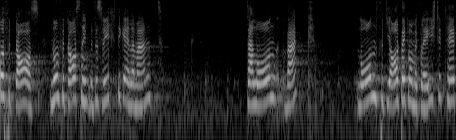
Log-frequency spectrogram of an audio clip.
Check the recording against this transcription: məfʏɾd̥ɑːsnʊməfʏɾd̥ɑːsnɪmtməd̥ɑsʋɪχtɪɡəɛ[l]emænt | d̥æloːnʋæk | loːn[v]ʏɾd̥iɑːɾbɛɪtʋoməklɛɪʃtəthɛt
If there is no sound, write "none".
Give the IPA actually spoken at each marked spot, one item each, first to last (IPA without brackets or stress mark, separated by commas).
l, f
